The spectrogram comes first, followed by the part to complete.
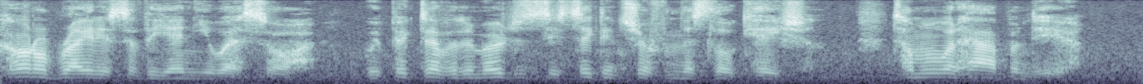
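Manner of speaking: authoritative tone. A colonel who just rescued the narrator demands answers in an authoritative commanding voice. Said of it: "She commanded in an authoritative voice".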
